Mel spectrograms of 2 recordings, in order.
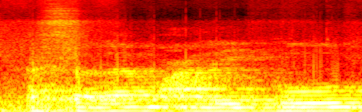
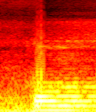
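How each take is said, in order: First: The whole greeting is pronounced fully. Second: Only a short final syllable is pronounced. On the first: The speaker calls it right. "cara mengucapkan salamnya yang baik" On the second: The speaker calls it wrong. "jangan terlalu singkat lagi"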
